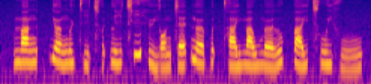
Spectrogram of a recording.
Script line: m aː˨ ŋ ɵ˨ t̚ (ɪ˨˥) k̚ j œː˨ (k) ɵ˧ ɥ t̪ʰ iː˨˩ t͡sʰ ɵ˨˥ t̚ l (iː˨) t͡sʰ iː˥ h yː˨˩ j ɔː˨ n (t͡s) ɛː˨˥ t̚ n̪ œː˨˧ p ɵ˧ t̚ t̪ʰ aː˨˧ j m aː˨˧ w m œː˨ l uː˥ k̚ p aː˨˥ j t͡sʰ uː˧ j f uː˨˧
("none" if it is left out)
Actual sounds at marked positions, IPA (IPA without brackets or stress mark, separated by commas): ɪ˨˥, ŋ, iː˨˥, t͡s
